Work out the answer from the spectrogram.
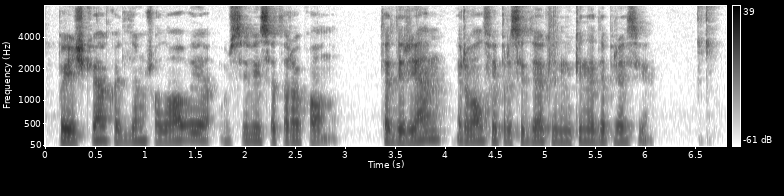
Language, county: Lithuanian, Klaipėda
